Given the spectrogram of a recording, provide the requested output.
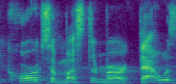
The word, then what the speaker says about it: quark: squork for peculiar objects, and quark, rhyming with pork, came out at the time.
